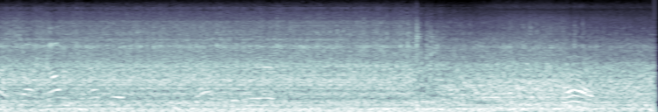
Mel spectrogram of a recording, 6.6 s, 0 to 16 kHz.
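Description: A 2011 Freightliner truck with a DD15 diesel engine runs at a steady idle, its low continuous rumble close and filling the whole stretch.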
